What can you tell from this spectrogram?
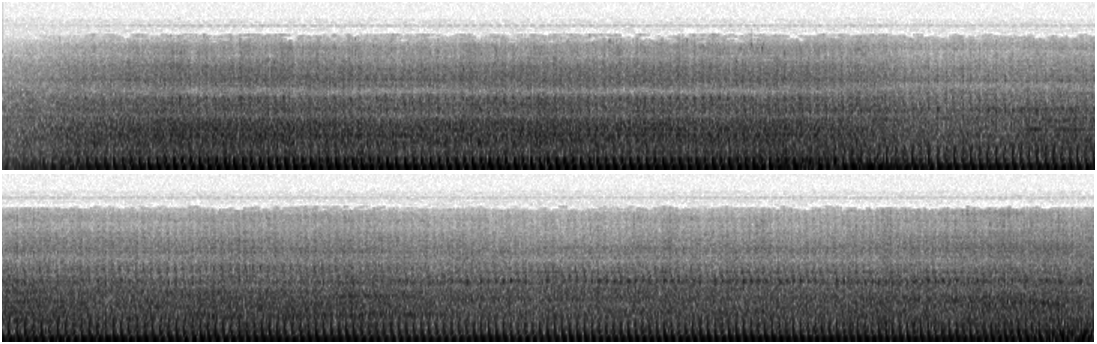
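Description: Steady low rumble of distant city traffic with a faint hiss over it, coming in about half a second in.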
